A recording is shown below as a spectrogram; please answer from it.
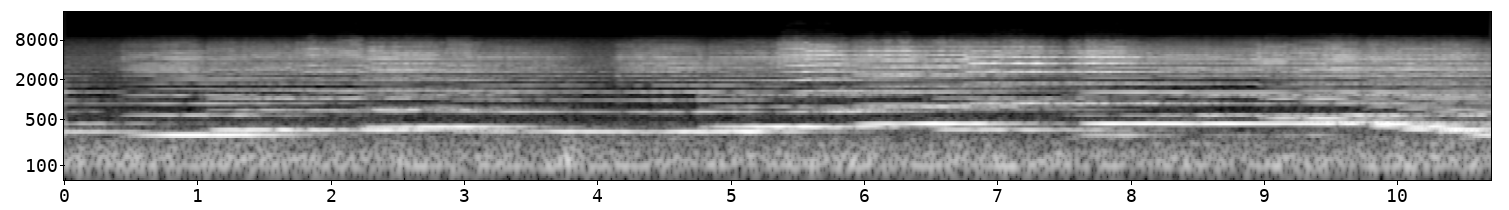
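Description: Electric violin bowed in long, slow held notes, with two or more notes sounding at once as the live-played line layers over looped violin phrases.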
